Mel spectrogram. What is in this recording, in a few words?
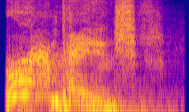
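announcer kill rampage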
